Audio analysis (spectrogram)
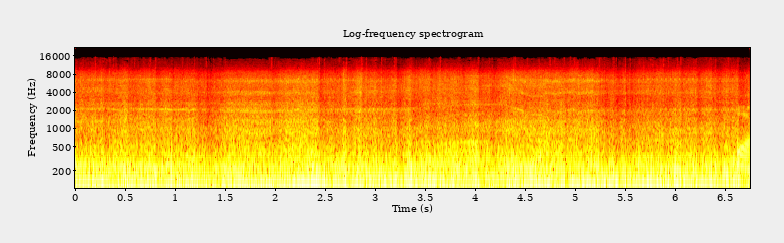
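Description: A 2016 Honda CRF1000L Africa Twin motorcycle rides at about 70 in strong wind, steady broadband engine and wind roar filling the whole stretch at constant loudness.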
